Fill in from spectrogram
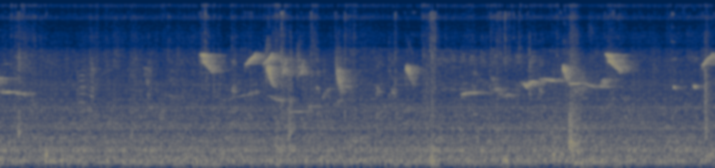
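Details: Javan munias (Lonchura leucogastroides) give short, thin, high chips and squeaky notes, scattered irregularly over several seconds, with soft rustling and wing flutters underneath.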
